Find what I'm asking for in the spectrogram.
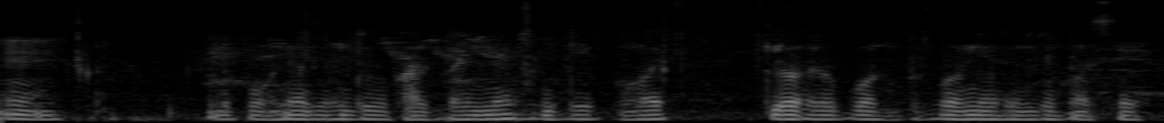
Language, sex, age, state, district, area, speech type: Assamese, male, 45-60, Assam, Barpeta, rural, spontaneous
